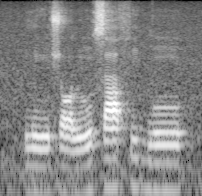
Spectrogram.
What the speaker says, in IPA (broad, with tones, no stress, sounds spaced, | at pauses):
l ĩ˨ ʃ ɔ˨ l ũ˨˦ s a˦ f i˦ ɡ ũ˧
